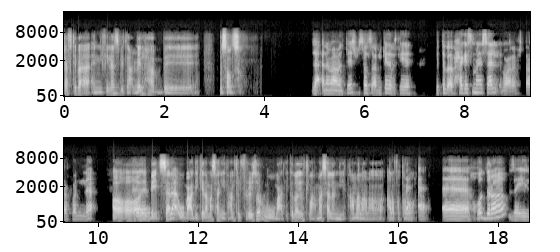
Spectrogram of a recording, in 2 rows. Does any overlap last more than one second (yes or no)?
no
